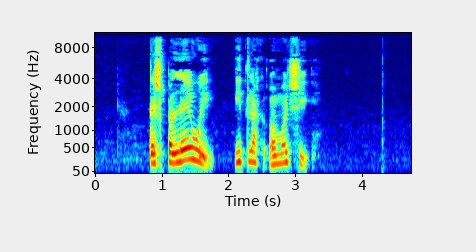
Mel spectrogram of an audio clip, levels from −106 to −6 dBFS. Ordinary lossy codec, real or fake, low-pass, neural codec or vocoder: AAC, 64 kbps; real; 9.9 kHz; none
